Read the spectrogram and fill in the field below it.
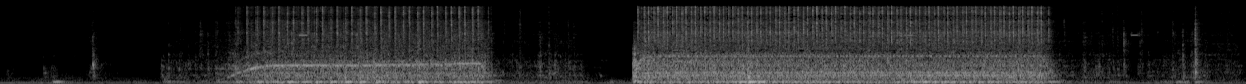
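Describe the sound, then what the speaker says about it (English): Domestic sewing machine running a straight stitch along the edge of jersey fabric: two sustained bursts of rapid mechanical whirring, each several seconds long, separated by a short pause, with a few small clicks around them. "you're just going to want to sew down this edge with a straight stitch again"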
